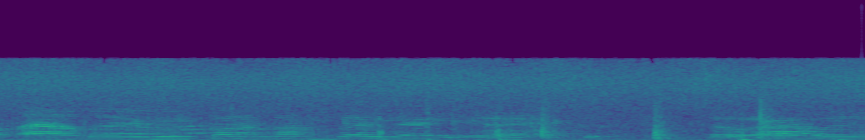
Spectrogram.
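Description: A young child's voice singing or chanting in drawn-out, held notes. A dull thump comes near the end.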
